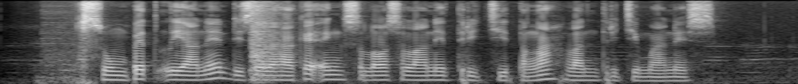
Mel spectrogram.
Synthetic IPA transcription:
sumpɪt̪lianed̪̥i̤selɛɦakeʔɪŋsəlɔsəlaned̪̥ɾid̥ʒ̥i̤t̪əŋahland̪̥ɾid̥ʒ̥i̤manɪs

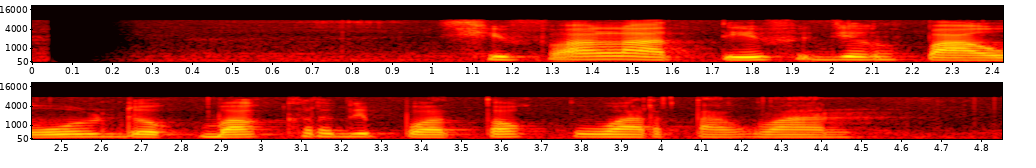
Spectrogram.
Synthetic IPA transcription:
sifalat̪ɪfd͡ʒɨŋpauldɔk̚bakərdipɔt̪ɔkuwart̪awan

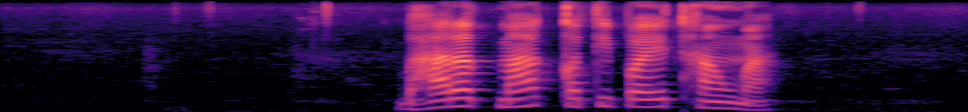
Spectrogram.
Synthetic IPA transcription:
bʱaɾʌt̪makʌt̪ipʌeʈʰaw̃ma̰

